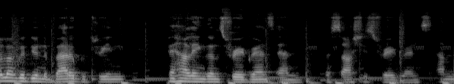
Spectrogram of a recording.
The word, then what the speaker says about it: Penhaligon's: That's Penhaligon. Sorry, I didn't pronounce it correctly. Penhaligon.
